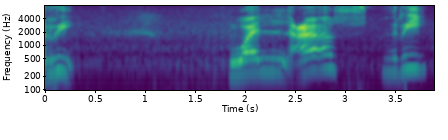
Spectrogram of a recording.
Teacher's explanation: را کی تھرتھراہٹ ہوگی لیکن را باریک ہوگا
